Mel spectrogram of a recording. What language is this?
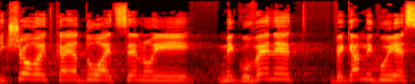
Hebrew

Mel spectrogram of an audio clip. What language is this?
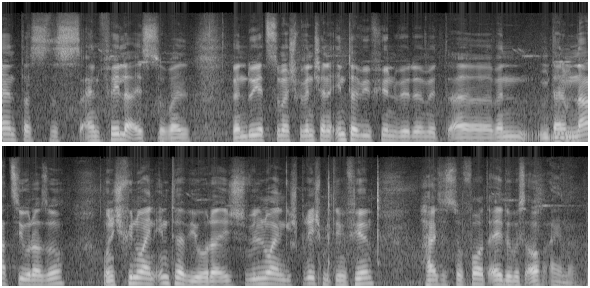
German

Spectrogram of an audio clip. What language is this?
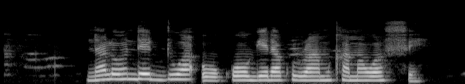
Ganda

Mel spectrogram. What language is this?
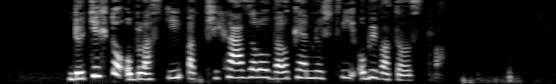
Czech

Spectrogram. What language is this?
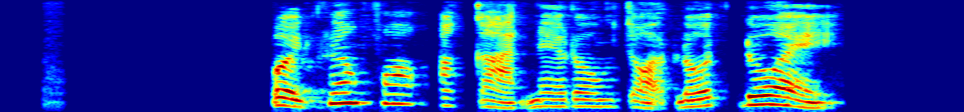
Thai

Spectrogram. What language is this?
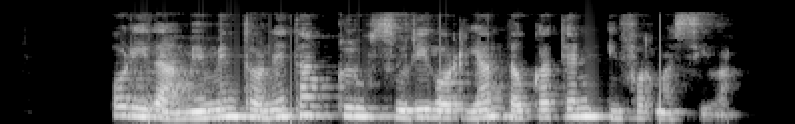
Basque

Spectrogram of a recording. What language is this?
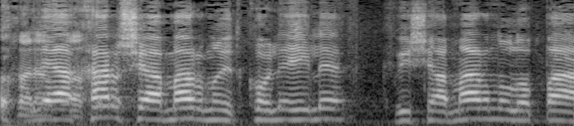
Hebrew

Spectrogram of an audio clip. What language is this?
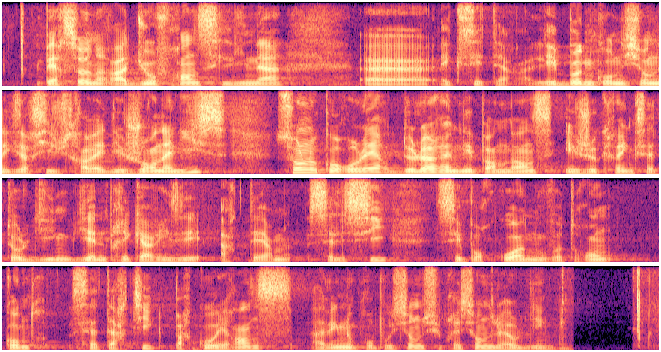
French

